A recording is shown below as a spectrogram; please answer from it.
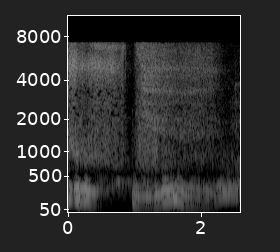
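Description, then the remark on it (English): A voice imitates a gasp for air after surfacing from water: two raspy, breathy bursts with a wavering vocal tone and a sputtering hiss, split by a brief pause. “You know how you gasp for that little air, that little water come up out of your nose?”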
